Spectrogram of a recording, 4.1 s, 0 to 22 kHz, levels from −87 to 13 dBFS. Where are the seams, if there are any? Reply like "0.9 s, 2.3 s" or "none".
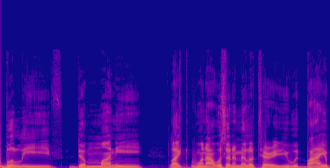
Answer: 1.9 s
